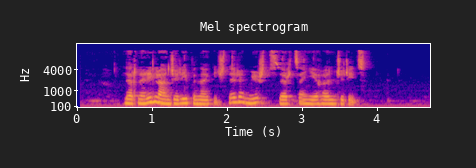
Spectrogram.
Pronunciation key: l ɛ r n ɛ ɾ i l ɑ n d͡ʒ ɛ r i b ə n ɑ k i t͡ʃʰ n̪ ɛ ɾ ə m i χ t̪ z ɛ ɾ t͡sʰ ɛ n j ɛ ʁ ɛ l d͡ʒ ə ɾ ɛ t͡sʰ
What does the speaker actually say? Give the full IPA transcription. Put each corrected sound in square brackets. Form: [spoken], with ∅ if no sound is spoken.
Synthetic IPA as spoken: l ɛ r n ɛ ɾ i l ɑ n d͡ʒ ɛ [ɾ] i b ə n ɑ k i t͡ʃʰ n̪ ɛ ɾ ə m i [ʃ] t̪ z ɛ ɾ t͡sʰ ɛ n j ɛ ʁ ɛ l d͡ʒ ə ɾ [i] t͡sʰ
